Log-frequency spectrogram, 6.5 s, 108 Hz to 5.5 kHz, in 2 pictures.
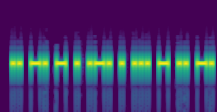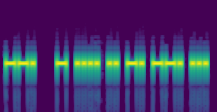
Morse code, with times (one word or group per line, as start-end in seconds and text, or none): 0.2-3.8 INTERESTING
4.1-6.4 THINGS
